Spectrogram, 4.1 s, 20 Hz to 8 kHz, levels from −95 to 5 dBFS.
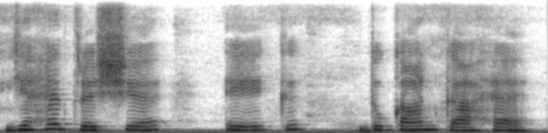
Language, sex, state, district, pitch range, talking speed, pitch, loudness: Hindi, female, Bihar, East Champaran, 200-235 Hz, 85 wpm, 225 Hz, -14 LUFS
